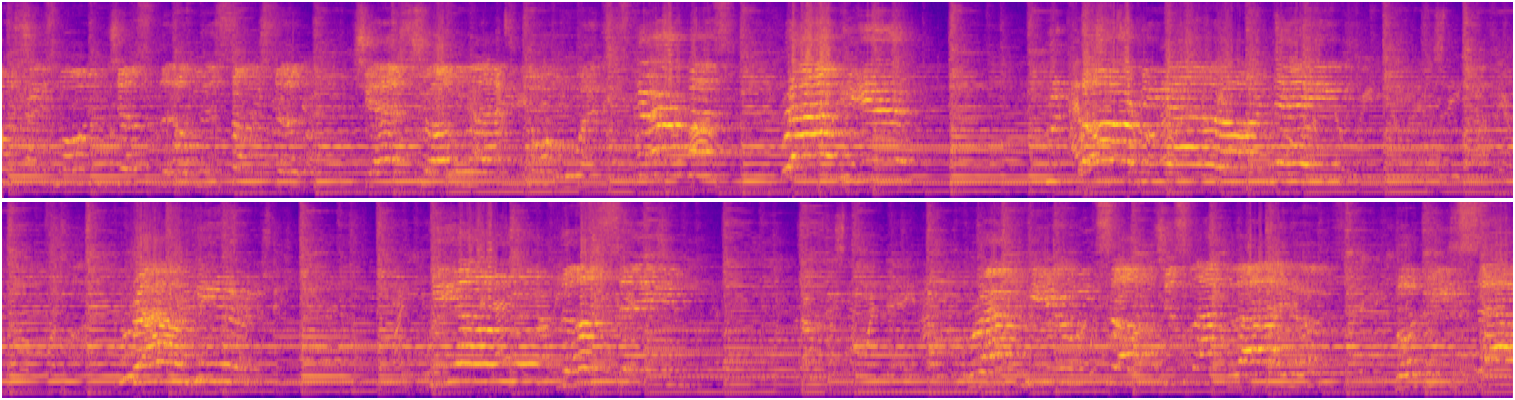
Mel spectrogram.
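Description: Solo male singer with acoustic guitar: he sings a slow melody over sustained guitar chords, with long held vocal phrases.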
